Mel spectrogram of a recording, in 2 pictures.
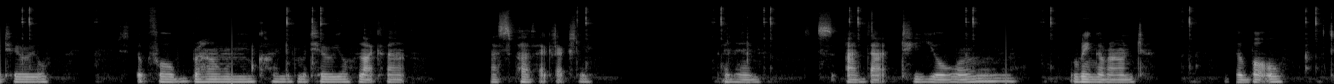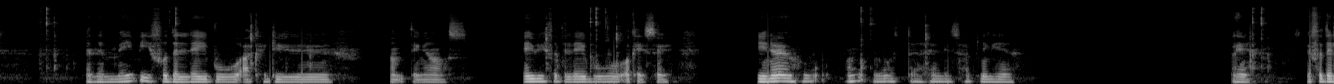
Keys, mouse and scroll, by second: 3.5 click, 6.4 click, 7.4-9.0 drag, 10.0 click, 10.9 click, 12.2 click, 13.7 click, 14.2 click, 15.5 click, 16.2-16.7 middle drag, 16.7-17.3 scroll down 2, 19.2-19.6 scroll down 2, 19.6 drag, 19.9 middle click, 20.1-20.8 scroll up 1, 21.8 middle drag, 21.8 scroll up 4, 22.4 click, 22.9 scroll up 1, 23.1-23.4 middle drag, 23.4-24.0 scroll down 1, 25.8 middle click, 25.9-26.5 scroll down 7, 26.5 click.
